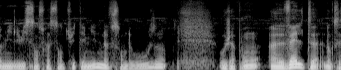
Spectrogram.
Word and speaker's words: veld: Velt, donc ça s'écrit VELD ou VELDT.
